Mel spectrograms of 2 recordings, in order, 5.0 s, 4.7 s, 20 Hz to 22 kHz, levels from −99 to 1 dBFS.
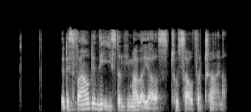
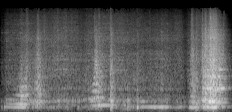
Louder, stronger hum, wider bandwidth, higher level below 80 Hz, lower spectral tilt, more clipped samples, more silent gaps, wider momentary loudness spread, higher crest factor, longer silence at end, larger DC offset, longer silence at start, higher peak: first, -18 LUFS vs -21 LUFS; neither; second, 7.8 kHz vs 16 kHz; about the same, -60 dBFS vs -62 dBFS; about the same, -3.5 dB/octave vs -3.5 dB/octave; neither; first, 3.37-3.41 s vs none; second, 8 LU vs 24 LU; second, 18 dB vs 24 dB; first, 0.55 s vs 0.05 s; neither; first, 1.2 s vs 0.05 s; about the same, -2 dBFS vs 0 dBFS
